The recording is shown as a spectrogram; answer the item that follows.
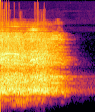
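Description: A large crowd at an outdoor Islamic religious gathering shouts the takbir in unison, a loud, full roar of many voices that holds steady and then fades out over its last half second.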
